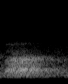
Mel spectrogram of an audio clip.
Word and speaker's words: Mahan: How do you pronounce it? – Mahan.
